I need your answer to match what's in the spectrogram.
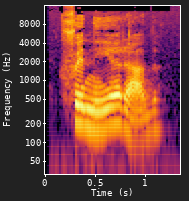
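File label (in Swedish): "generad", Swedish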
